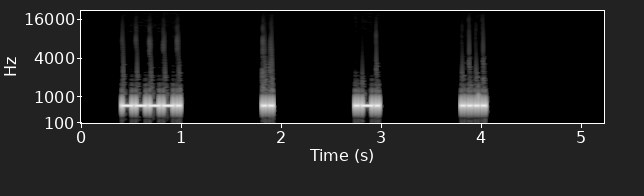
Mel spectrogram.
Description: Morse code, heard as a keyed tone, about 36 wpm, spaced as for 10 wpm, 700 Hz. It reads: 9IRH
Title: USA Call Signs - 6 Characters - 8x Character Spacing - 35wpm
